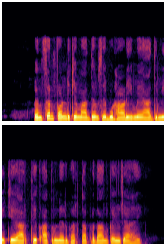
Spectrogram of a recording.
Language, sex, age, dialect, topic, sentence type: Magahi, female, 18-24, Central/Standard, agriculture, statement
